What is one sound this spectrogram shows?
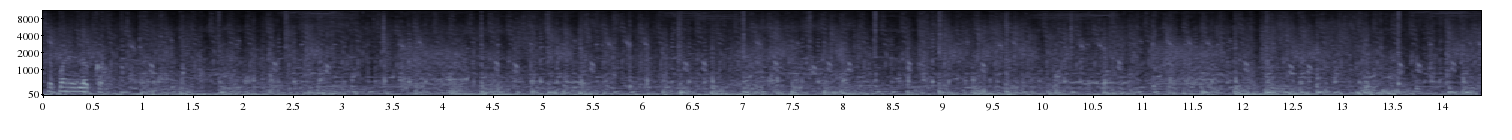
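Rapid laser shots fire again and again.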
